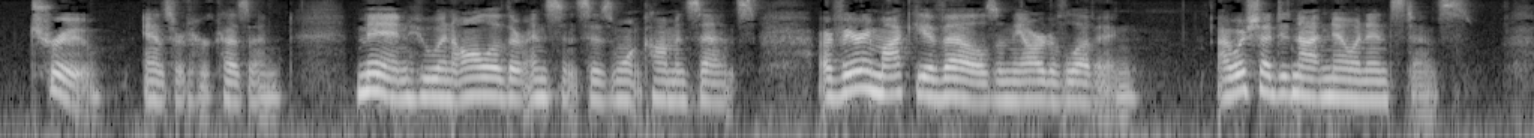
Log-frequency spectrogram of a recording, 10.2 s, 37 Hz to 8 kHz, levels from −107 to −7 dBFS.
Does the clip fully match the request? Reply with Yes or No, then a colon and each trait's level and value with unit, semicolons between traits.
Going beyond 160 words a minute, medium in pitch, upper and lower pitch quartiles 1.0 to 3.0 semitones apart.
Yes: average, 170 wpm; medium, 180 Hz; narrow, 2.6 semitones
